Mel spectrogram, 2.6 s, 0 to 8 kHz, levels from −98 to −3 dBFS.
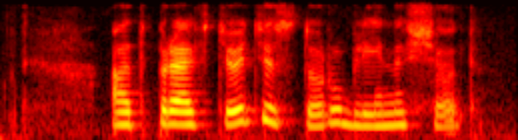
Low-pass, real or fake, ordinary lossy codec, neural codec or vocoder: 7.2 kHz; real; Opus, 24 kbps; none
